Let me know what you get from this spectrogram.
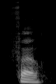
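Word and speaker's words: faux: you ready ready ready how do you say i'm a spell it f a u x fo okay james oppa okay all right you gotta finish it off because so many people say fox and i was like it's fo bro how do you spell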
